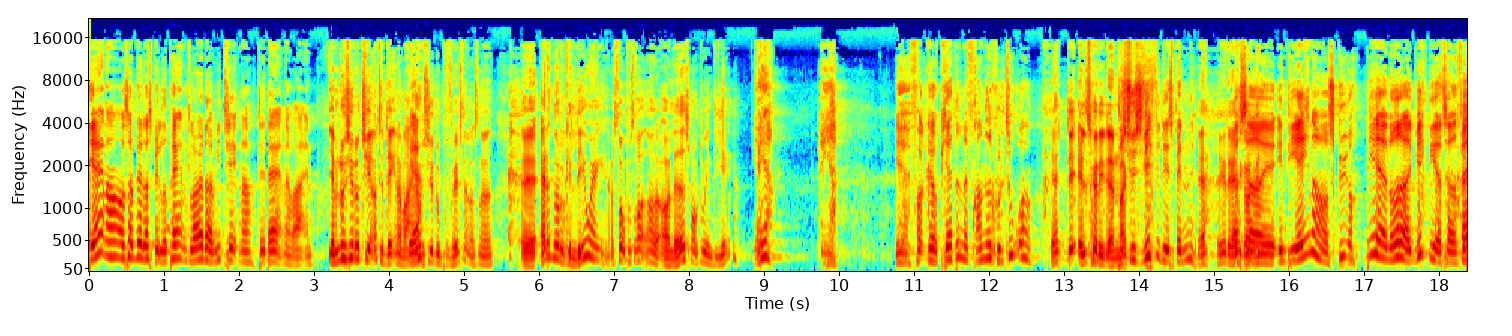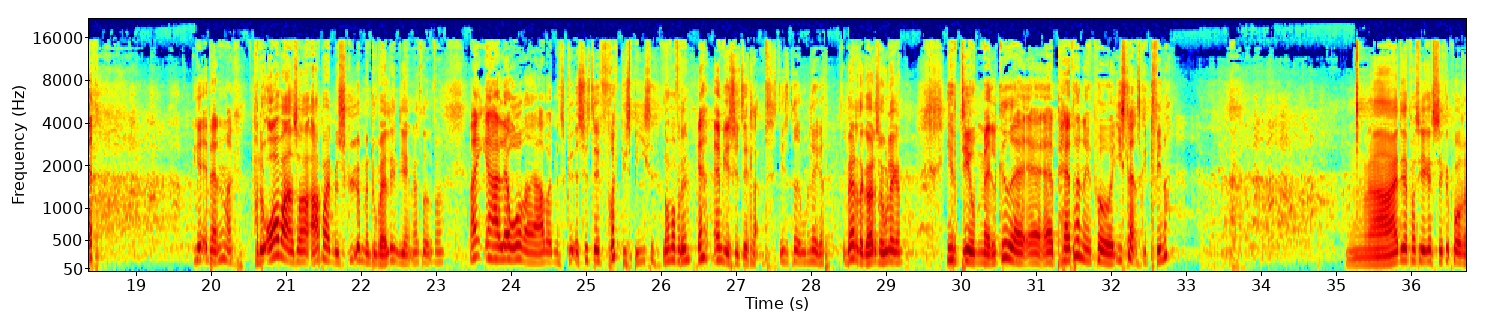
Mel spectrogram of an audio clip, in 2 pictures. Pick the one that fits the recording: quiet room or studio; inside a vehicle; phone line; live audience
live audience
